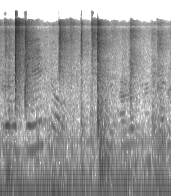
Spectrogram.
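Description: Indistinct murmured voices with a few scattered sharp taps, over a steady low hum.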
